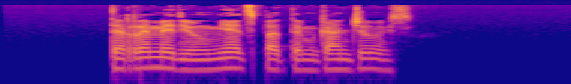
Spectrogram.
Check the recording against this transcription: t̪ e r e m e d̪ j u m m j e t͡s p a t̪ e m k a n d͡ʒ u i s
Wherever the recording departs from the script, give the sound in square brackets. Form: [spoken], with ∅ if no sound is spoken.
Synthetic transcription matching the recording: t̪ e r e m e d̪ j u [ŋ] m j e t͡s p a t̪ e m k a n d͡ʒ u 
